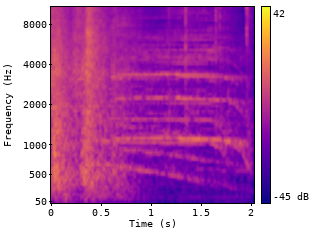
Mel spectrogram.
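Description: A wrestler slammed down onto the ring canvas with a loud thud right at the start, a second thud following a moment later. The crowd then shouts and cheers.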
